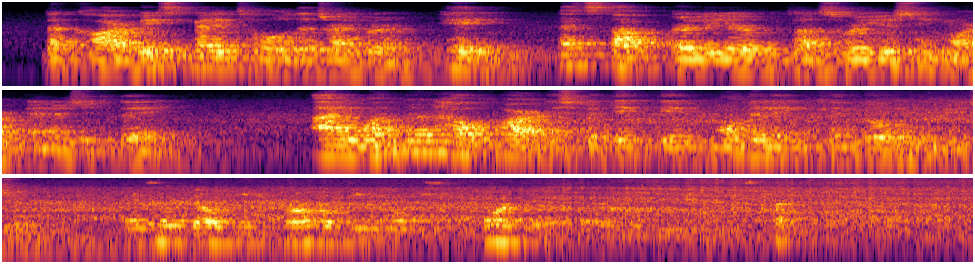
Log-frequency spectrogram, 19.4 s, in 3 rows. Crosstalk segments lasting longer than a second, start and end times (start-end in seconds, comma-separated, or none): none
